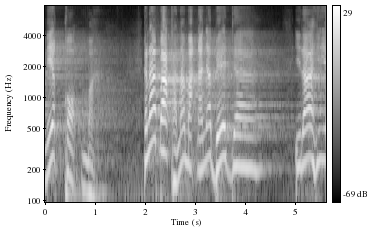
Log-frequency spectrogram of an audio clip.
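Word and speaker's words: نقمة: Ilahi salimil ummah minal afati wan ni'mah. Salah bacaannya, bukan ain tapi qaf. Ilahi salimil ummah minal afati wan niqmah.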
